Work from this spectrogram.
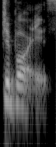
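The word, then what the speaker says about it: DuBois: this fellow Robert Deo and yes I am pronouncing that correctly he loved to go by Robert Debo and he would correct everyone if they tried to pronounce it in the true French way so first off Robert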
